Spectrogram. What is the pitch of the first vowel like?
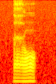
low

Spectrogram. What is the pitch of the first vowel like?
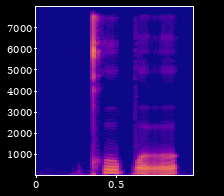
high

